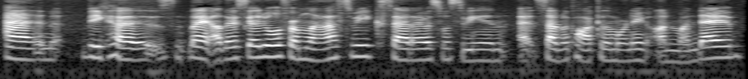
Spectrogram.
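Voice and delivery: ordinary delivery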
